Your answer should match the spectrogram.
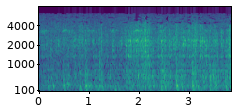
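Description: Engine noise of a vehicle coming by on a road, a continuous mechanical rumble with rattling, whirring texture that grows louder partway through and stays steady to the end.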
